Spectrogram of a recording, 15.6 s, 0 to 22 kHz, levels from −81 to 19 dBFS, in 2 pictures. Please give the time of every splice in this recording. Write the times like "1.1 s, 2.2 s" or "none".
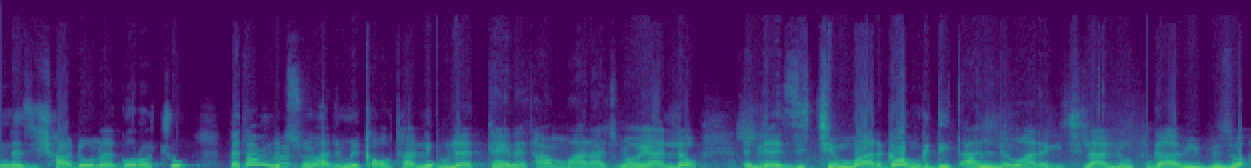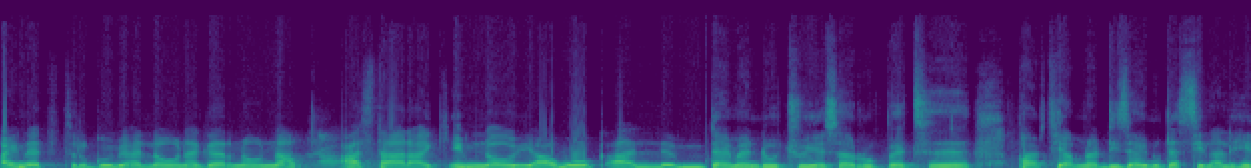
2.7 s, 7.2 s, 12.2 s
